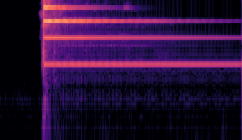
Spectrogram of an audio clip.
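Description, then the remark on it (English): A single bright bicycle bell ring, struck once sharply and left to ring out with a clear metallic tone that slowly fades. Fairly loud, with no voices or other sounds. “That bell means I accept.”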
